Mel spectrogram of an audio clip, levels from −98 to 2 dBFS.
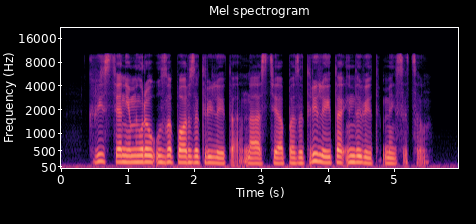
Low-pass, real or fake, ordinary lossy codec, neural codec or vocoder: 9.9 kHz; fake; none; autoencoder, 22.05 kHz, a latent of 192 numbers a frame, VITS, trained on many speakers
